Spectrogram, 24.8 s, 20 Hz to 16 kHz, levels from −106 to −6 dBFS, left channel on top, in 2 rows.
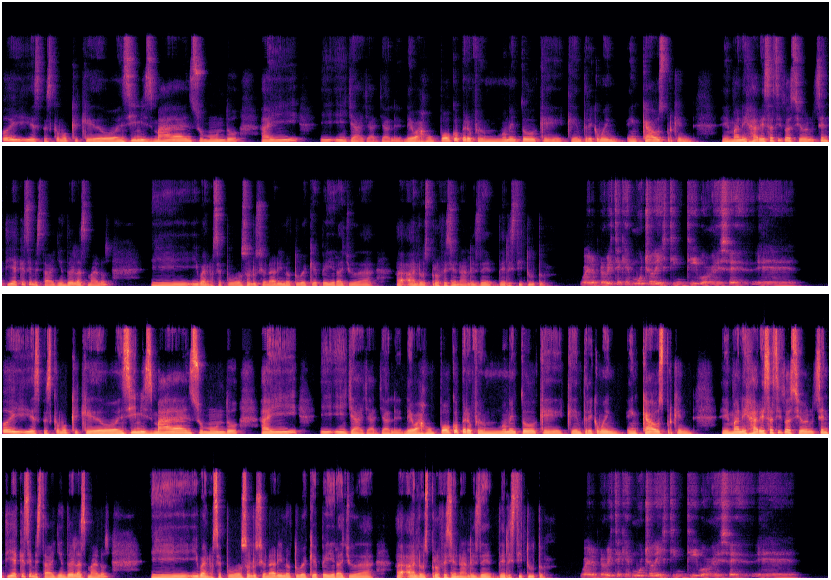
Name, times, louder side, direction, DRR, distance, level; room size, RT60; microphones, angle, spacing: voice 1, 0.0-4.4 4.8-10.3 10.8-14.2 14.6-18.0 18.3-20.5, right 5 dB, 80° right, 0.5 m, -27 dB
voice 2, 21.1-24.3, equal, 10° left, 2.1 m, -39 dB
9.5 x 6.9 x 3.6 m
head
